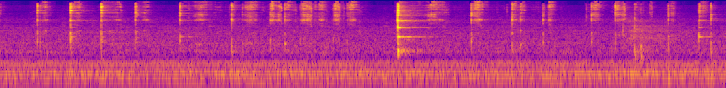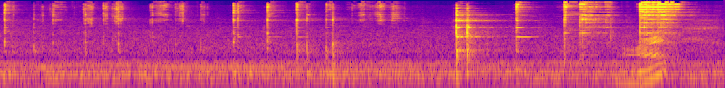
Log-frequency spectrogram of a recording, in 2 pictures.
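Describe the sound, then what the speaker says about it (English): Dry ingredients for protein donuts mixed in a bowl, with close, irregular clinks and scrapes of a utensil against the bowl over a quiet background, growing busier toward the end. "just mix it all up"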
